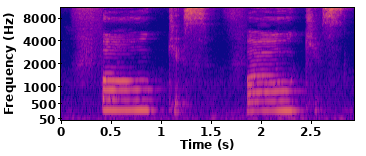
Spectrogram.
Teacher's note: Second syllable is kiss. It's a K and then a schwa sound. So it's not a U sound, it's a schwa sound.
